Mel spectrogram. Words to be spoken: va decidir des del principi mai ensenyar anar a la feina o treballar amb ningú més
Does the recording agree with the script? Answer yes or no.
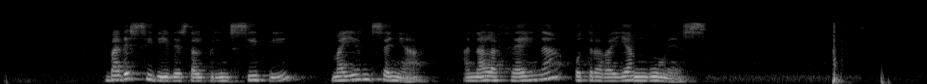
no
